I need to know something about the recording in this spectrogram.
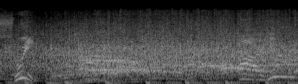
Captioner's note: cheers and applause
